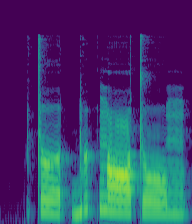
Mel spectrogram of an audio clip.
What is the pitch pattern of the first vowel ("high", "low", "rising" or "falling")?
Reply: low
